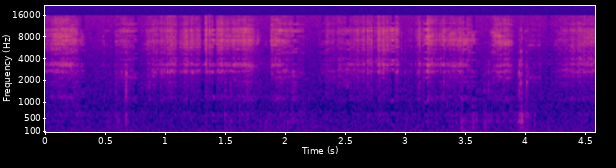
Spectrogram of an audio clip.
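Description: A green-bladed knife shaves the surface of a small, solid lump of packed baking soda held in the palm. Quiet, continuous dry scraping comes in soft, bright, gritty strokes over a low background rumble.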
